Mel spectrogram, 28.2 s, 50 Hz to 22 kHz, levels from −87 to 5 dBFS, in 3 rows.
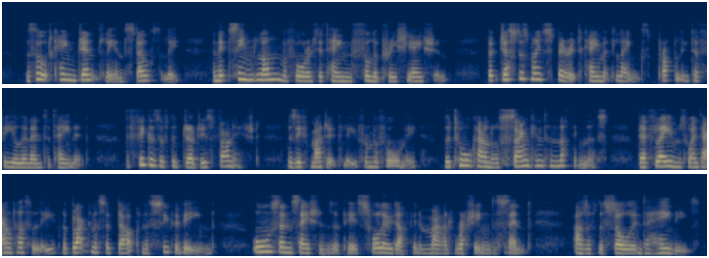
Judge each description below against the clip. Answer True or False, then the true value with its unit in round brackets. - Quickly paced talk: False (155 wpm)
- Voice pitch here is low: False (225 Hz)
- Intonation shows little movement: False (3.1 semitones)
